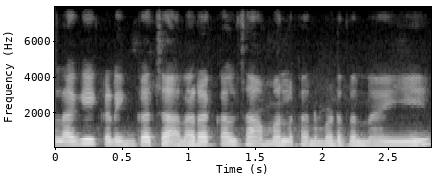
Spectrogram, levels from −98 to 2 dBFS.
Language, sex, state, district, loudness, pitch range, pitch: Telugu, female, Andhra Pradesh, Sri Satya Sai, -16 LUFS, 185-205 Hz, 200 Hz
